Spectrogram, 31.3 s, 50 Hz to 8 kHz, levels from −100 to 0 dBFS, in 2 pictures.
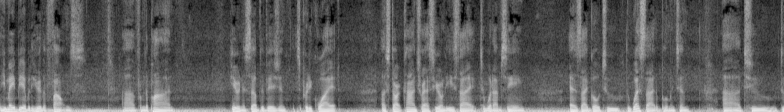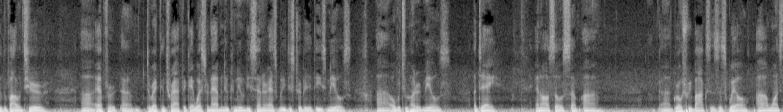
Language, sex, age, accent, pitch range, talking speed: English, male, 40-59, American, 95-120 Hz, 145 wpm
